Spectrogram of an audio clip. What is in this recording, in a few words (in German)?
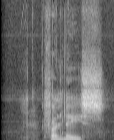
Villnöss Mundart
